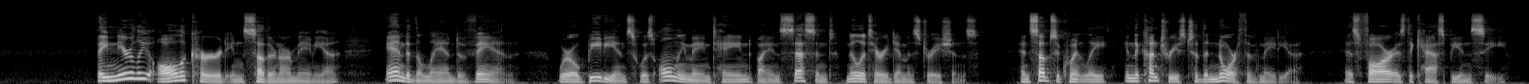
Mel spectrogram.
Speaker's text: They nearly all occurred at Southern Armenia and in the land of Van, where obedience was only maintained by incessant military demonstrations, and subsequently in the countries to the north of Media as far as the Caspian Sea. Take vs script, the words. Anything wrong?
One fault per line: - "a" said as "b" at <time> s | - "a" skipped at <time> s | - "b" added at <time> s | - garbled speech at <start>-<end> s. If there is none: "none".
- "at" said as "in" at 2.3 s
